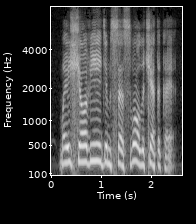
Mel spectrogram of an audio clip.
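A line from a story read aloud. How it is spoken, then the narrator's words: Threatening tone. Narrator (Russian): проговорив угрожающим тоном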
